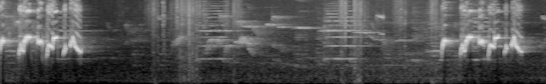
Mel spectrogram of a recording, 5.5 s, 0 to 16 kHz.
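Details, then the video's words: Red-whiskered bulbul singing a doubled 'rik' style song, played for young birds to copy: a loud burst of five or six quick warbled, slurred notes opens the recording and repeats near the end, with faint whistled tones and other birds between. "นกหัวจุกนกร้องริก เบิ้ล3 เปิดให้นกฟังก๊อปติดง่าย"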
